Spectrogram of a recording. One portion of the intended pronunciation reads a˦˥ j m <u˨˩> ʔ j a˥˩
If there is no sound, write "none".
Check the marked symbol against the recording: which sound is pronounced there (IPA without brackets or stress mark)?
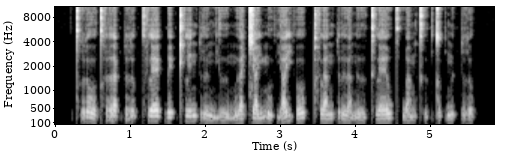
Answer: u˨˩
